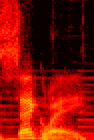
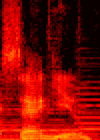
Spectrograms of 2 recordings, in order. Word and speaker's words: segue: So you might think segue, but it's actually segue, segue.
